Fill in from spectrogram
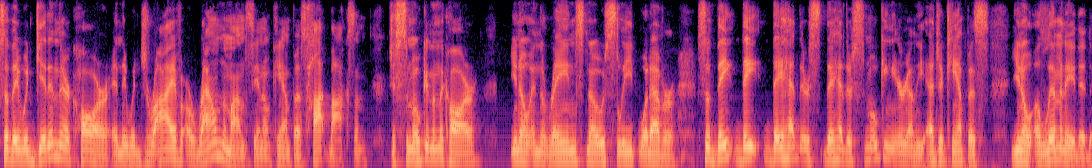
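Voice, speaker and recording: A man with a normal speaking voice talks at a moderate pace, his pitch medium and its variation ordinary. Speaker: radio host. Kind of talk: casual chat.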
